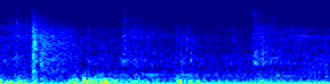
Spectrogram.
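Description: Handheld stage microphone being handled and pulled off its stand, giving a few dull thumps and knocks, the sharpest just after the start. A steady low electrical hum runs under it.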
